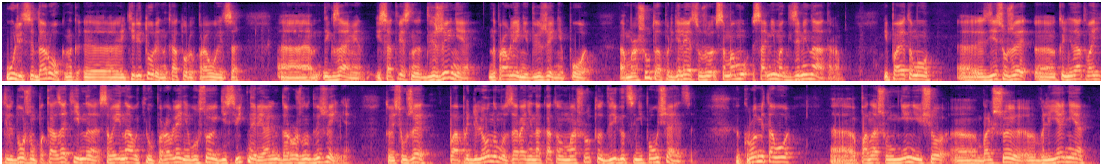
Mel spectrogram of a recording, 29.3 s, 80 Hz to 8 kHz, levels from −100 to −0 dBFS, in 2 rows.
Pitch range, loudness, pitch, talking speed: 125-150 Hz, -14 LUFS, 135 Hz, 115 wpm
